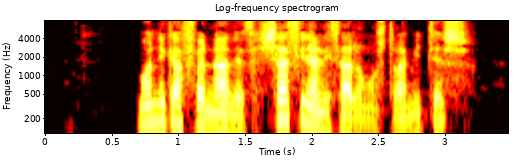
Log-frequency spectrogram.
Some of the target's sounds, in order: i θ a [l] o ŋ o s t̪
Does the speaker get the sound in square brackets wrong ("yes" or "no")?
yes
